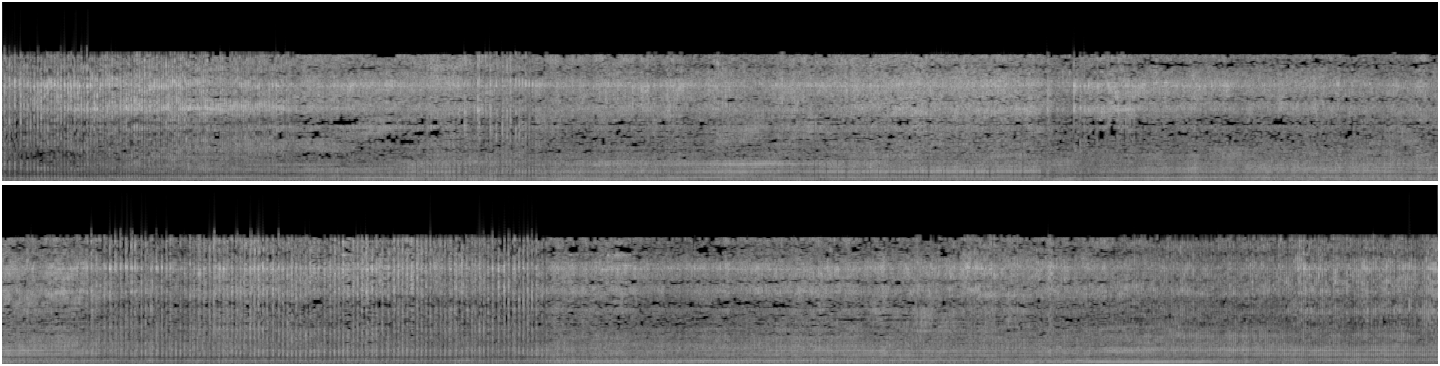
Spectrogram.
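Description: Two-stroke Yamaha RX King motorcycle engine running under way. Its pitch climbs and drops several times as the throttle opens and closes, and there is a clear rise about three seconds in and again near the end.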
